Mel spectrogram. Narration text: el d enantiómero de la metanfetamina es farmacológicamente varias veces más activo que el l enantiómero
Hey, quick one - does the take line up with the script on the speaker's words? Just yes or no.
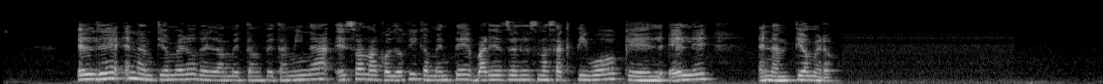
yes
